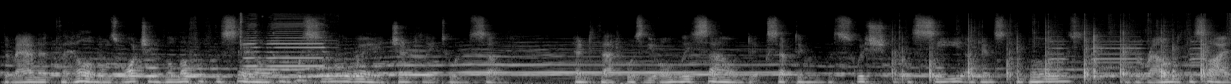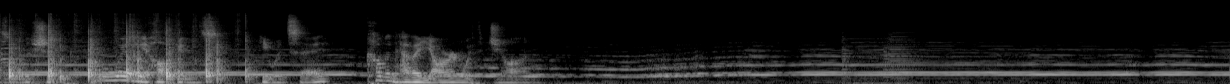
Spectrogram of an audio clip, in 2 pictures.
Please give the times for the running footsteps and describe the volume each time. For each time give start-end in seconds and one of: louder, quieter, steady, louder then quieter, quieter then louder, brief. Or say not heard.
8.5-14.9 louder.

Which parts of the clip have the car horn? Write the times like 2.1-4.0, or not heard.
2.4-3.4, 10.4-12.6, 20.7-21.6.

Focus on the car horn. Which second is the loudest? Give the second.
3 s.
